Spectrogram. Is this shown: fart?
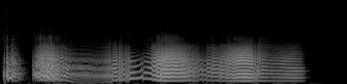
yes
